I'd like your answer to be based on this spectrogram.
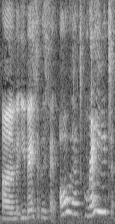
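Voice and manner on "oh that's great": much higher, louder and slow "Oh, that's great"; drawn-out, gushing approval; confident delight. Shown as a demonstration. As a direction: greet the objection like wonderful news. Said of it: "then confidently overcome it".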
